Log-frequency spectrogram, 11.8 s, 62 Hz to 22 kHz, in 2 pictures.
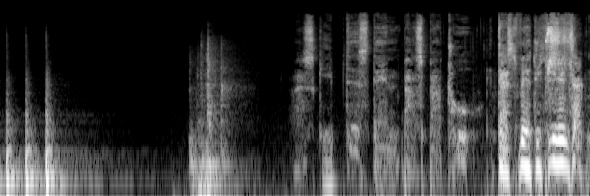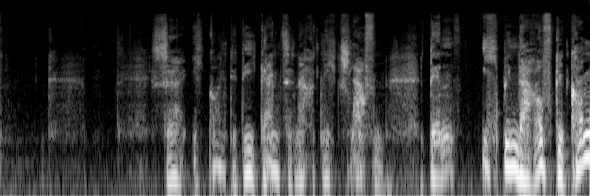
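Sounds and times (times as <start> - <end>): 
knocking on the door of a newlywed couple's room: 0.0 - 0.8
speech: 3.0 - 6.0, 7.4 - 11.8.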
